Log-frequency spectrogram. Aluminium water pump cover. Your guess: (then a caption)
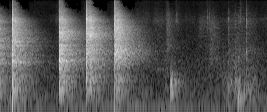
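Loose. Four light hammer blows strike the aluminium cover of a centrifugal water pump, kept gentle so the aluminium does not break, as the cover is worked loose. Each blow is a bright, sharp metallic tap with a high ring that fades over a fraction of a second. Only faint small knocks and rattles follow, and the changing sound shows the cover starting to loosen.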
